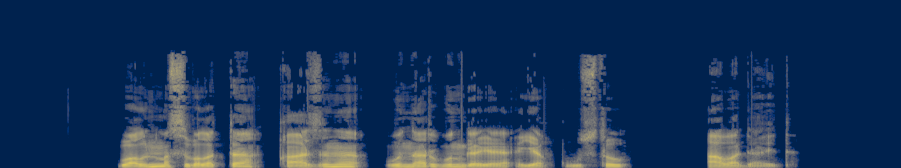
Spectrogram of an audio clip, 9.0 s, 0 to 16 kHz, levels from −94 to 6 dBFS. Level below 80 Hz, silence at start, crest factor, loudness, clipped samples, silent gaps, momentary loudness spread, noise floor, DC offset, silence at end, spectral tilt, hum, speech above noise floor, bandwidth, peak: -52 dBFS; 1.2 s; 18 dB; -18 LUFS; under 0.1%; 2.66-2.80 s, 3.70-3.85 s, 5.56-5.62 s, 6.33-7.08 s; 12 LU; under -90 dBFS; under 0.1%; 1.25 s; -5.5 dB/octave; none; over 73 dB; 11.5 kHz; 0 dBFS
